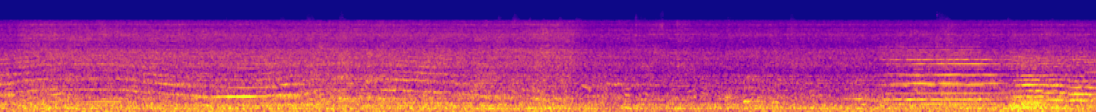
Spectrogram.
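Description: Loud mix of children's voices on a stage, with long pitched notes that glide up and down early on and hold steady near the end.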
